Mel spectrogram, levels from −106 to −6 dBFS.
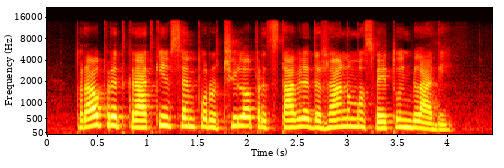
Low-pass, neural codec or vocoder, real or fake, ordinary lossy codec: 14.4 kHz; codec, 44.1 kHz, 7.8 kbps, DAC; fake; none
